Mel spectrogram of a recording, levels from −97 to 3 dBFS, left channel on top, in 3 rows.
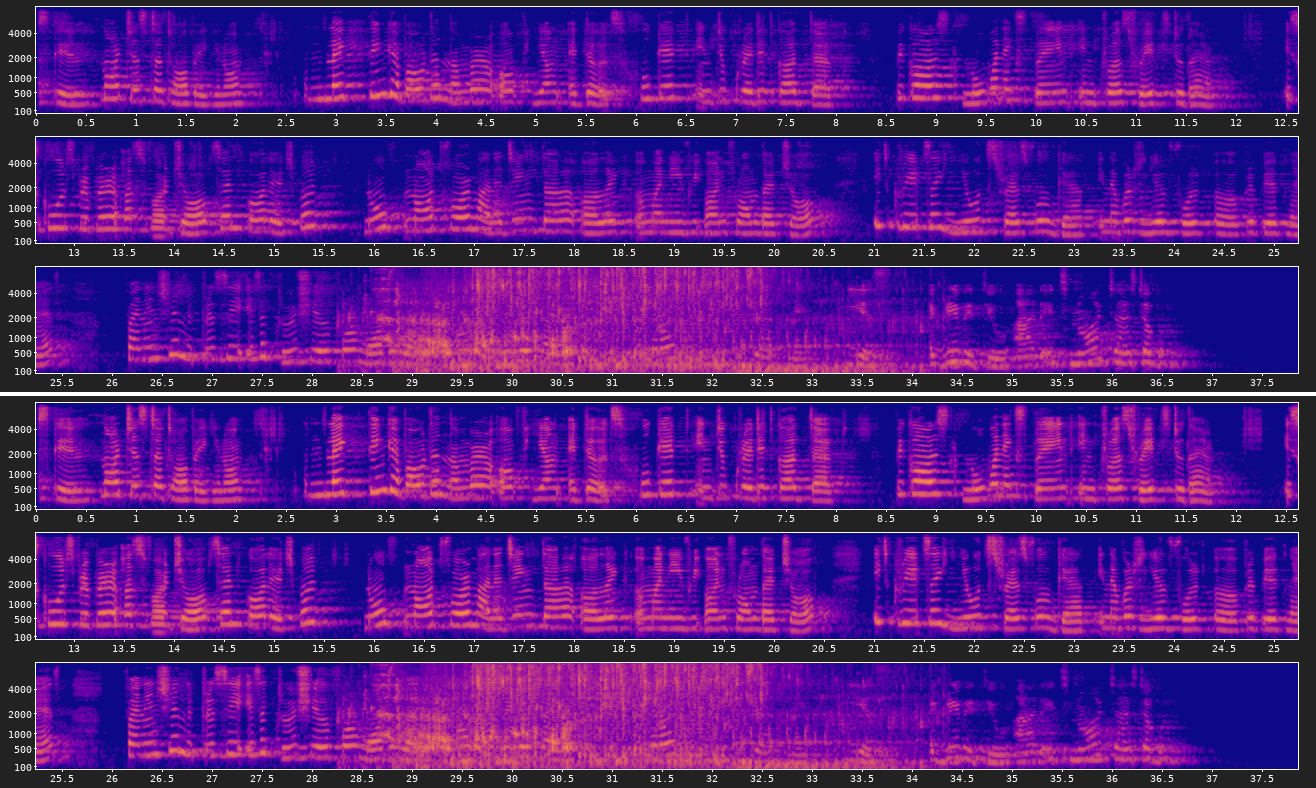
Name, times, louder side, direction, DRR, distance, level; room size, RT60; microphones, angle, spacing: voice 1, 0.0-2.4 2.7-8.0 8.6-11.8 12.1-15.4 15.9-25.8 26.1-30.8 31.3-31.7, right 3 dB, 70° right, 9 dB, 2.2 m, -40 dB
Gurgling / Sink (filling or washing) / Bathtub (filling or washing), 28.2-34.3, right 3 dB, 15° right, 1.1 m, -38 dB
voice 2, 32.2-33.0 33.3-33.7 34.1-36.5, left 2 dB, 80° left, 9 dB, 4.5 m, -47 dB
29.5 x 27.0 x 7.4 m, 0.67 s
head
